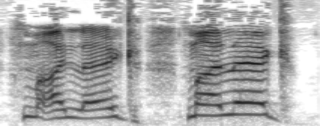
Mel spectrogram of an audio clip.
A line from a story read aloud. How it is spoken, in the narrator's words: moaned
